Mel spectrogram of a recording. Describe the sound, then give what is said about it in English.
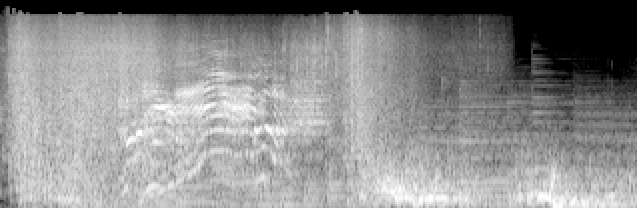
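Divers plunge into the sea to explore a wreck with a deep, rumbling splash and churning surge of water, warbling bubbly tones swirling through it, and the rush swells again in a second heavy wave. “Ready? Let's dive.”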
